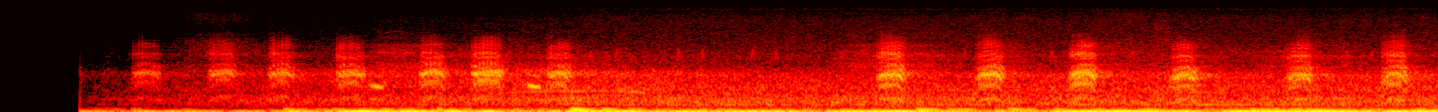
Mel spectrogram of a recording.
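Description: A flock of birds calling: short, harsh calls, about two a second, some overlapping, over a steady low rumble.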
